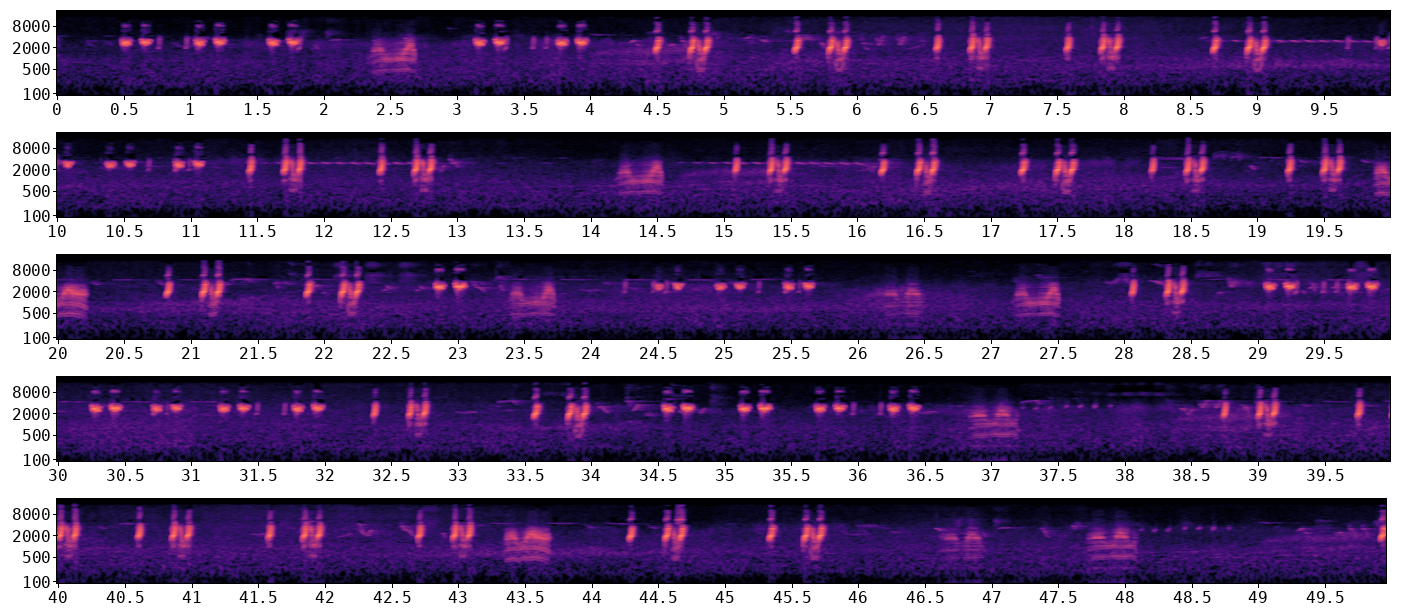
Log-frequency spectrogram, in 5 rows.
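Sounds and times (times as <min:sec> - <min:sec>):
quail calling: 0:00.0 - 0:06.0, 0:06.6 - 0:08.0, 0:08.6 - 0:09.2, 0:09.8 - 0:12.9, 0:14.2 - 0:16.6, 0:17.2 - 0:18.6, 0:19.2 - 0:20.2, 0:20.8 - 0:26.6, 0:27.2 - 0:32.8, 0:33.5 - 0:37.2, 0:38.5 - 0:45.8, 0:46.6 - 0:47.0, 0:47.7 - 0:48.2.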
